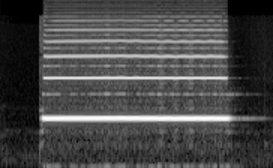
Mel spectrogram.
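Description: A single sustained flute tone, a high D sharp in the third register, held steady and clear for about two and a half seconds before fading, played alone with no talk.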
